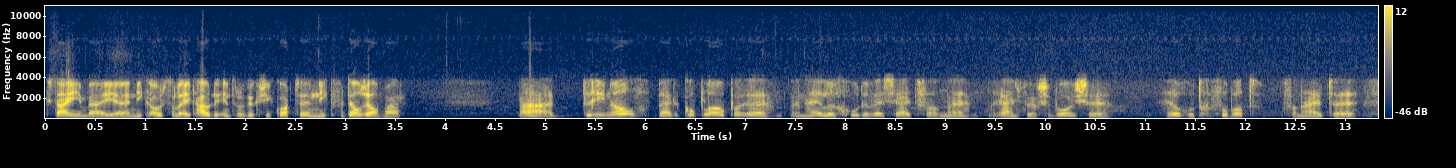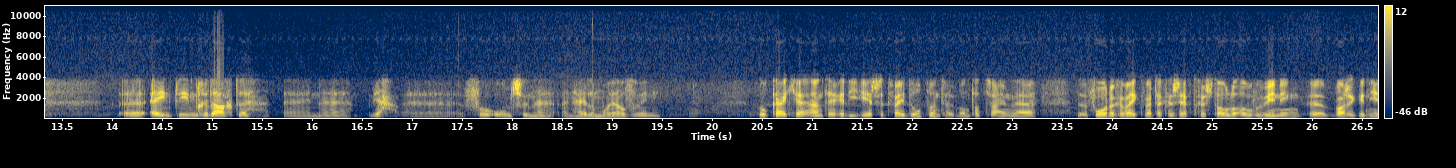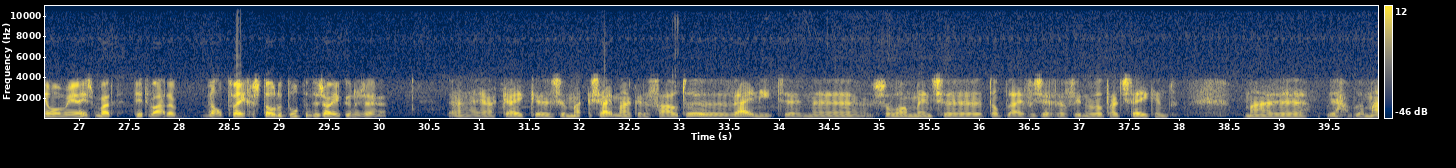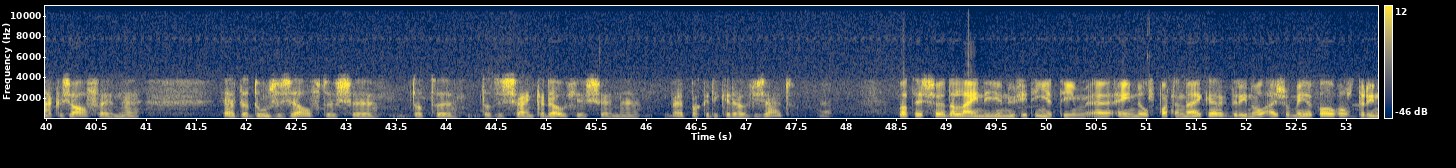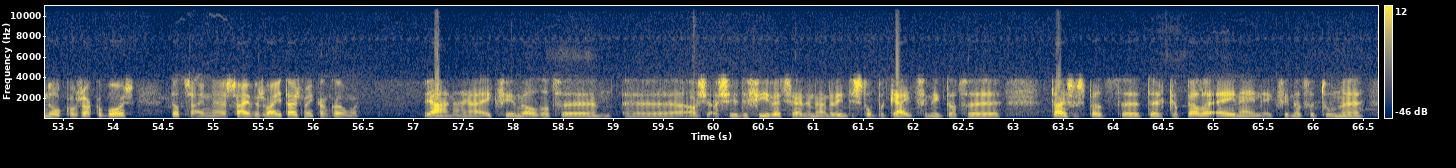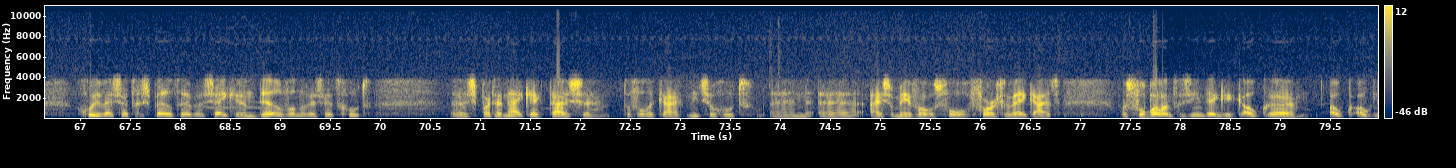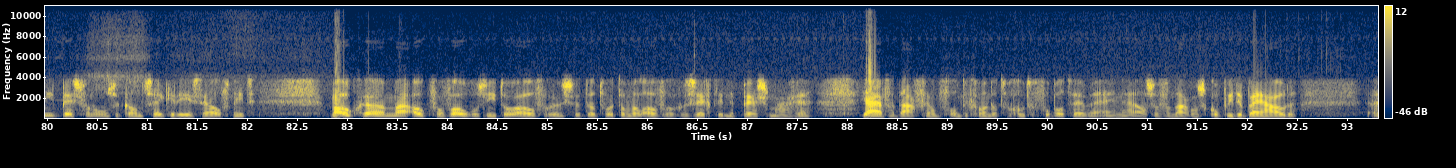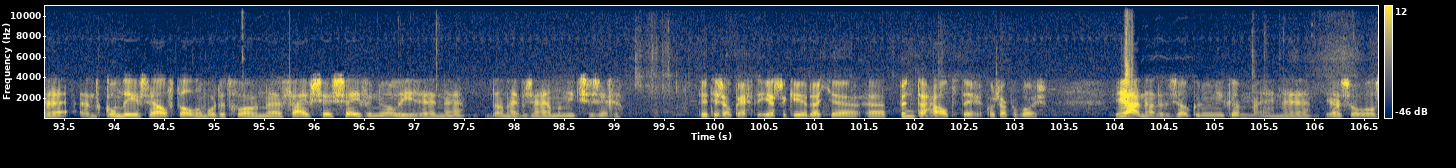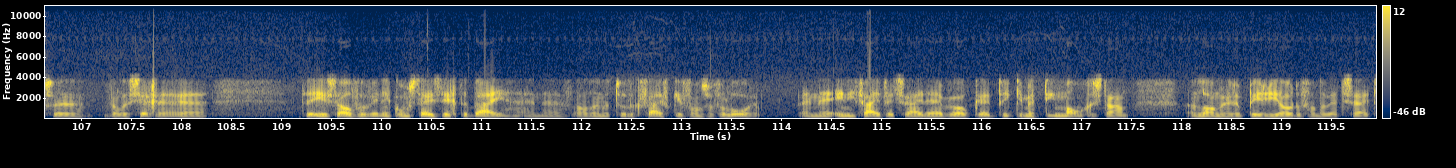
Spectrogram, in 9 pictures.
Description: AUDIO: Interview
